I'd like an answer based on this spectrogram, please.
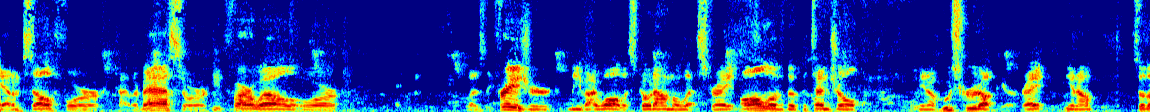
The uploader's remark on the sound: Live from Genesee Brewery. Live from majestic Genesee Brewery in downtown Rochester -- following Day 2 of Bills training camp.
